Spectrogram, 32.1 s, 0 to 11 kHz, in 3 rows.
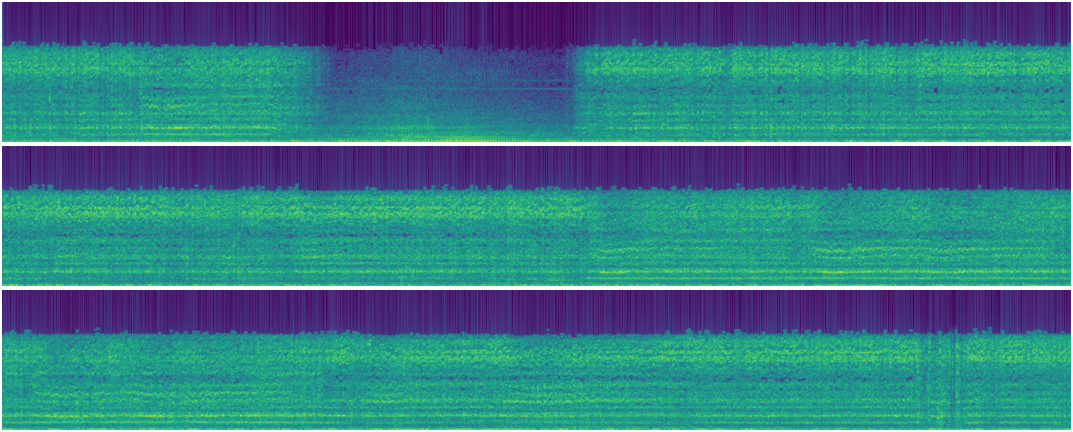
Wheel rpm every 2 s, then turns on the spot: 160, 70, 20, 150, 160, 160, 160, 160, 160, 160, 160, 160, 160, 160, 160, 160.
none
